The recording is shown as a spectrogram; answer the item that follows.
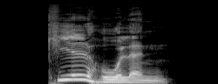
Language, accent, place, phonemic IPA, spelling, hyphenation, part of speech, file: German, Germany, Berlin, /ˈkiːlˌhoːlən/, kielholen, kiel‧ho‧len, verb, De-kielholen.ogg
- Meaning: 1. to keelhaul 2. to careen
